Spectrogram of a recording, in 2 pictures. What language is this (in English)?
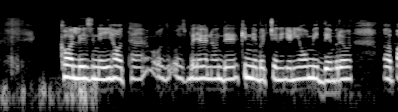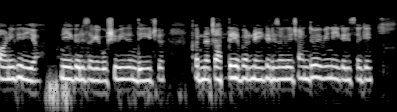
Dogri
